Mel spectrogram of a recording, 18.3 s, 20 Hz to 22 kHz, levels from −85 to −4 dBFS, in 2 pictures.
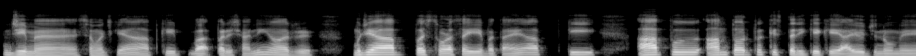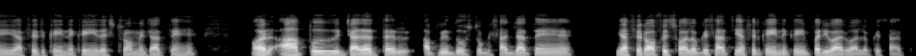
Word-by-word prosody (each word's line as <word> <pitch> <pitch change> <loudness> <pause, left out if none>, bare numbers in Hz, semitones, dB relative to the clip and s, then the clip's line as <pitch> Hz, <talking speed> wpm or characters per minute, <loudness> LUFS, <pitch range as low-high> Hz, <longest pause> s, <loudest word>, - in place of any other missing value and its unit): जी 130 -1 +4
मैं 105 -2 -1
समझ 110 +1 -5
गया 125 +5 -1
आपकी 120 0 -5 0.2
बा 110 +1 +3
परेशानी 115 +6 -3
और 135 -5 0 0.6
मुझे 135 +4 +2
आप 155 -1 +6
बस 140 0 +2
थोड़ा-सा 130 0 +2
ये 120 -1 +1
बताएँ 110 +3 -3
आप 150 0 -2 0.2
कि, 150 -1 -2 0.4
आप 155 +4 +6 0.4
आमतौर 150 +3 +2
पर 160 - -2
किस 150 -1 -5
तरीके 130 -3 0
के 115 -1 -1
आयोजनों 110 0 -2
में 110 0 -5
या 105 0 -1
फिर 115 -2 -5
कहीं 110 0 -4
न 105 - -5
कहीं 110 -1 -2
रेस्टोरेंट 105 +1 -5
में 110 - -5
जाते 105 +2 -3
हैं? 140 +6 -8 0.6
और 125 0 +7
आप 130 +3 +4
ज़्यादातर 125 +1 +3 0.2
अपने 135 +1 0
दोस्तों 120 +3 -5
के 130 - -12
साथ 130 0 -1
जाते 130 +1 +1
हैं 145 +2 -2 0.5
या 120 -1 +5
फिर 120 +1 0
ऑफ़िस 120 +4 +3
वालों 130 0 +3
के 145 - -1
साथ? 160 +2 +1
या 155 - +2
फिर 150 0 -5
कहीं 135 -2 0
न 130 0 -5
कहीं 135 +1 -3
परिवार 125 -5 +3
वालों 100 -2 -4
के 95 - -12
साथ? 90 -1 -11
125 Hz, 185 wpm, -23 LUFS, 110-140 Hz, 0.6 s, और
